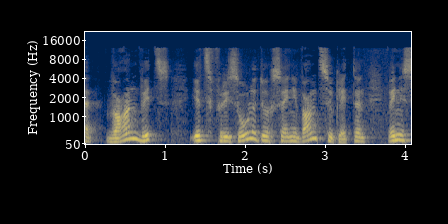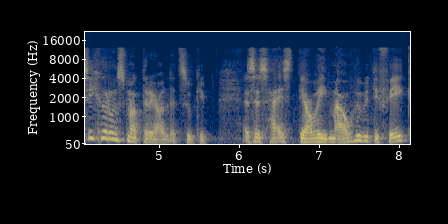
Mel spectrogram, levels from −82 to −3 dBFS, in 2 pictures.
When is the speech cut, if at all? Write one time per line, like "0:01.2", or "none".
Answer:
0:06.7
